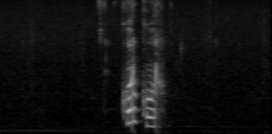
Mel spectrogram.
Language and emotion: Russian, neutral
